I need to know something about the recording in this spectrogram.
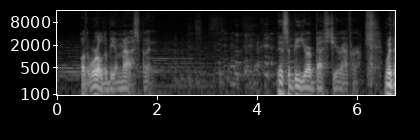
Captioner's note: a few chuckles; music fades out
